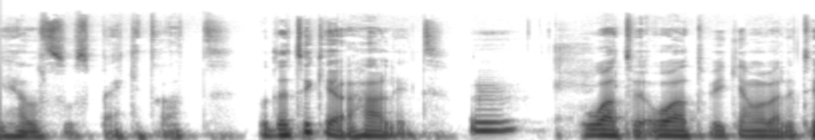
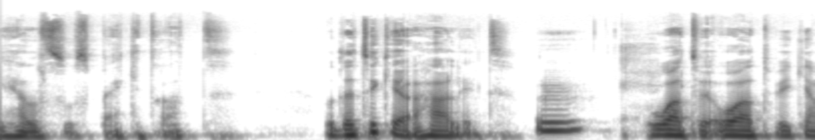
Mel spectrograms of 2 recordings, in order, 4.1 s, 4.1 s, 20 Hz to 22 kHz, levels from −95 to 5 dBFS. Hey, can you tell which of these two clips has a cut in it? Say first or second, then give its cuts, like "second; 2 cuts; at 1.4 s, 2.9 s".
first; 1 cut; at 1.2 s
